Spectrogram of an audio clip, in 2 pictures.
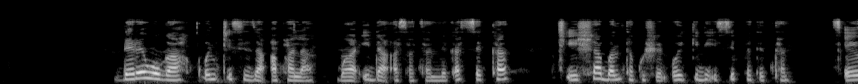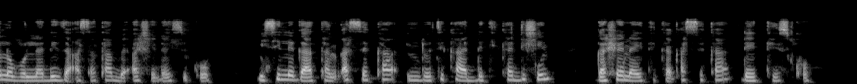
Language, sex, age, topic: Gamo, female, 18-24, government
